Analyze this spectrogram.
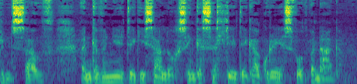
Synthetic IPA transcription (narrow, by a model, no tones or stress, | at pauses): ɪnsawðənɡəvənjɛdɪɡisalˠʊχsɪnɡəsəɬɛdɪɡaɡwreːsv̥oːðbənaɡ̥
